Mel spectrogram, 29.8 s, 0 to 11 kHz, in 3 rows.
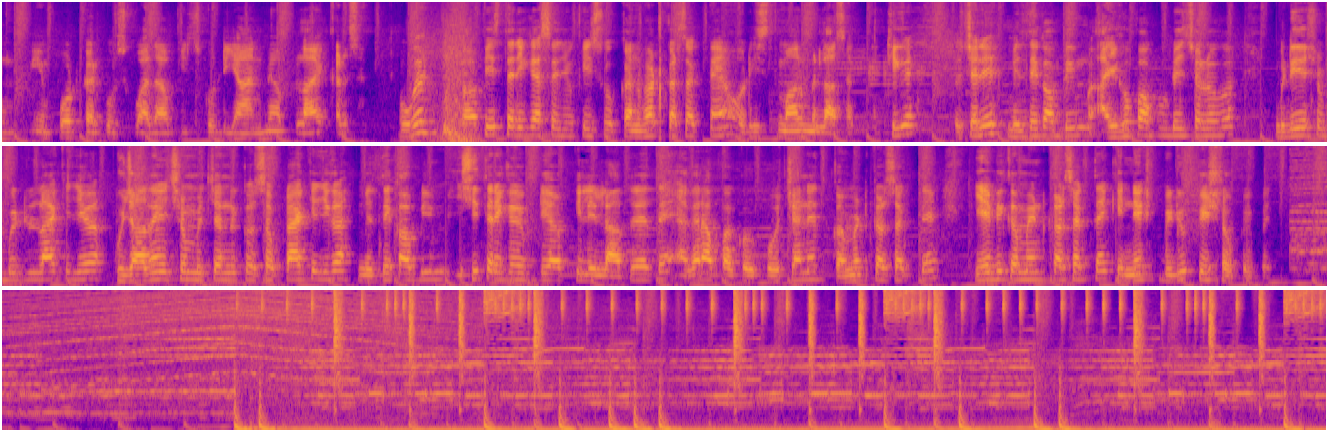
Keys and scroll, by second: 6.2 typing, 8.5 typing, 10.1 typing, 12.1-16.0 typing, 17.7-19.0 typing.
